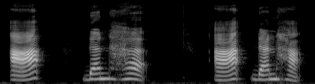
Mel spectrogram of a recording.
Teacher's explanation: panggal tenggorokan, aqsal halq. Keluar huruf dari sini adalah hamzah dan ha besar.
